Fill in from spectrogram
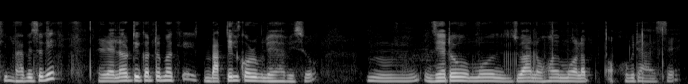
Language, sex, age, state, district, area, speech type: Assamese, male, 18-30, Assam, Golaghat, rural, spontaneous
